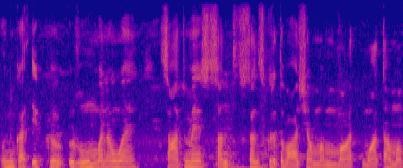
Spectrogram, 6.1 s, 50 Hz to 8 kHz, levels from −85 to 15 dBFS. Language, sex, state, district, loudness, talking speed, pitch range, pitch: Hindi, male, Uttar Pradesh, Budaun, -23 LUFS, 150 wpm, 120-150 Hz, 130 Hz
